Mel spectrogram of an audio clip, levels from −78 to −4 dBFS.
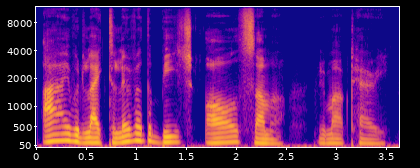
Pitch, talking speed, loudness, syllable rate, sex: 120 Hz, 200 wpm, -17 LUFS, 5.3 syllables/s, male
